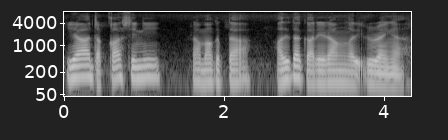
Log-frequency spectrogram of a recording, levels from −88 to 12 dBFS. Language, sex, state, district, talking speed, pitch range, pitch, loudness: Garo, male, Meghalaya, West Garo Hills, 95 wpm, 105-140 Hz, 110 Hz, -18 LUFS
